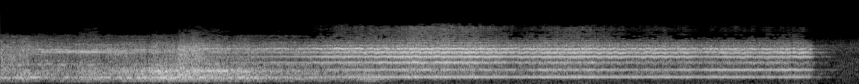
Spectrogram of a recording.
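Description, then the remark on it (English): A factory whistle blows one long, steady, loud blast for about eight seconds, with a rich stack of sustained harmonic tones, then cuts off abruptly. No voices are present. “And even the pilgrims might easily have learned to enjoy that last sound, strange as it would have been to their ears, the factory whistle.”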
